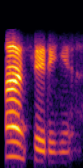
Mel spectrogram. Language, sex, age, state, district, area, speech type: Tamil, female, 45-60, Tamil Nadu, Namakkal, rural, conversation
